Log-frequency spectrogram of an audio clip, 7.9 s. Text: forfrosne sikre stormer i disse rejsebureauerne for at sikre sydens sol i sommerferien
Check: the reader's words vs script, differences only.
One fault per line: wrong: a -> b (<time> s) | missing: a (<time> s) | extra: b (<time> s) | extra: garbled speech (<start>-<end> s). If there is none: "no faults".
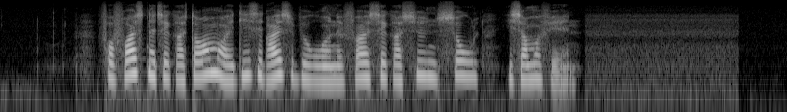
no faults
